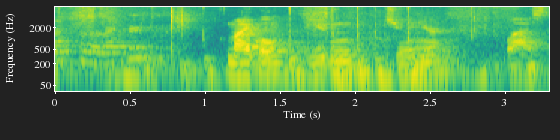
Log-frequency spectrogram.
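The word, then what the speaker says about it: Beauton: Please state your name and spell it for the record. Michael Buten Jr., last name B-E-A-U-T-O-N.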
